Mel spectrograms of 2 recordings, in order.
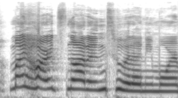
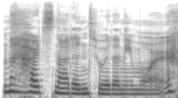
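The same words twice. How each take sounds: First: Laughing. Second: Dejected. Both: Real, not acted. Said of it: "the feeling is gone".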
